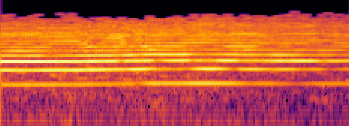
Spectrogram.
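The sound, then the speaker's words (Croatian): A general-danger air-raid siren sounds in Mostar on the anniversary of the Old Bridge's destruction. It is a loud, steady harmonic wail that holds a nearly constant pitch throughout, with no voices. “Jezivi zvuk sirene za opštu opasnost i ove godine je na godišnicu rušenja starog mosta mostarsku, ali i širu javnost, podsjetio na dan”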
